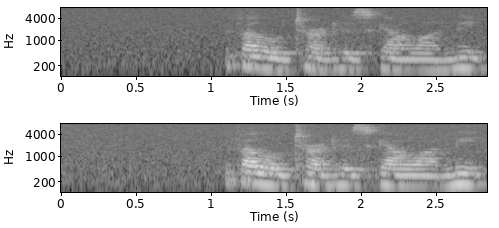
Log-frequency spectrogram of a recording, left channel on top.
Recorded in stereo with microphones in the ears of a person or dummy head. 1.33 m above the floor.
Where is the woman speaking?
75° right (ahead or behind), 5 m.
